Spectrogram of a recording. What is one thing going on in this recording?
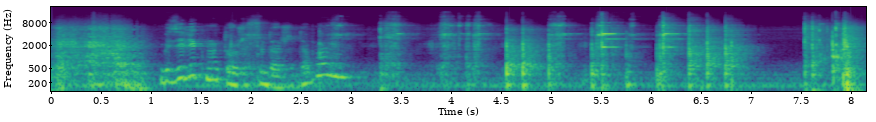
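A knife scrapes chopped herbs off a plastic board into a bowl.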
